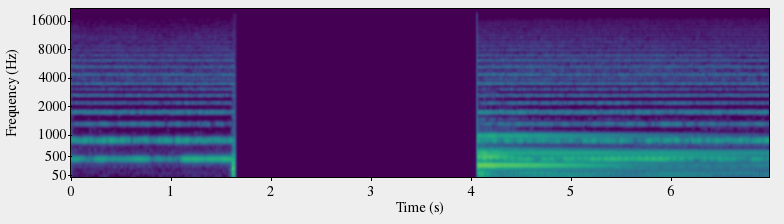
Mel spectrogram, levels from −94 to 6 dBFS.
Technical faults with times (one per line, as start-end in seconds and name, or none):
1.64-4.06 audio dropout to silence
